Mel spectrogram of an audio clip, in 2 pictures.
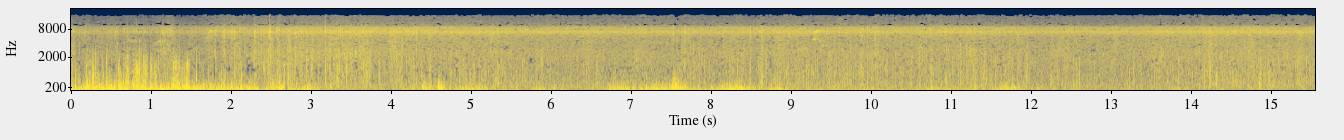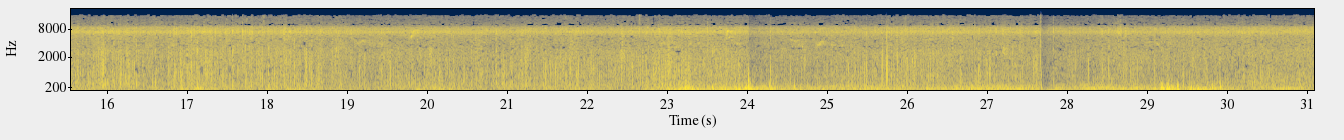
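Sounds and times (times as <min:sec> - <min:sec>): heavy rain falling: 0:00.0 - 0:31.0
low rumbles: 0:22.9 - 0:31.0.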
